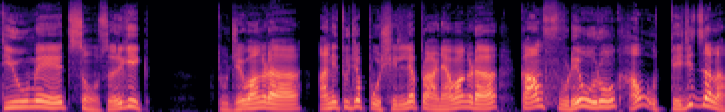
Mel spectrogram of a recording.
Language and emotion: Goan Konkani, surprised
